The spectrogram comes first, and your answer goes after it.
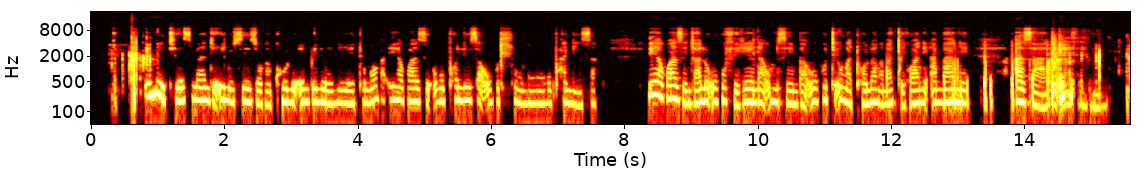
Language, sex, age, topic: North Ndebele, female, 36-49, health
